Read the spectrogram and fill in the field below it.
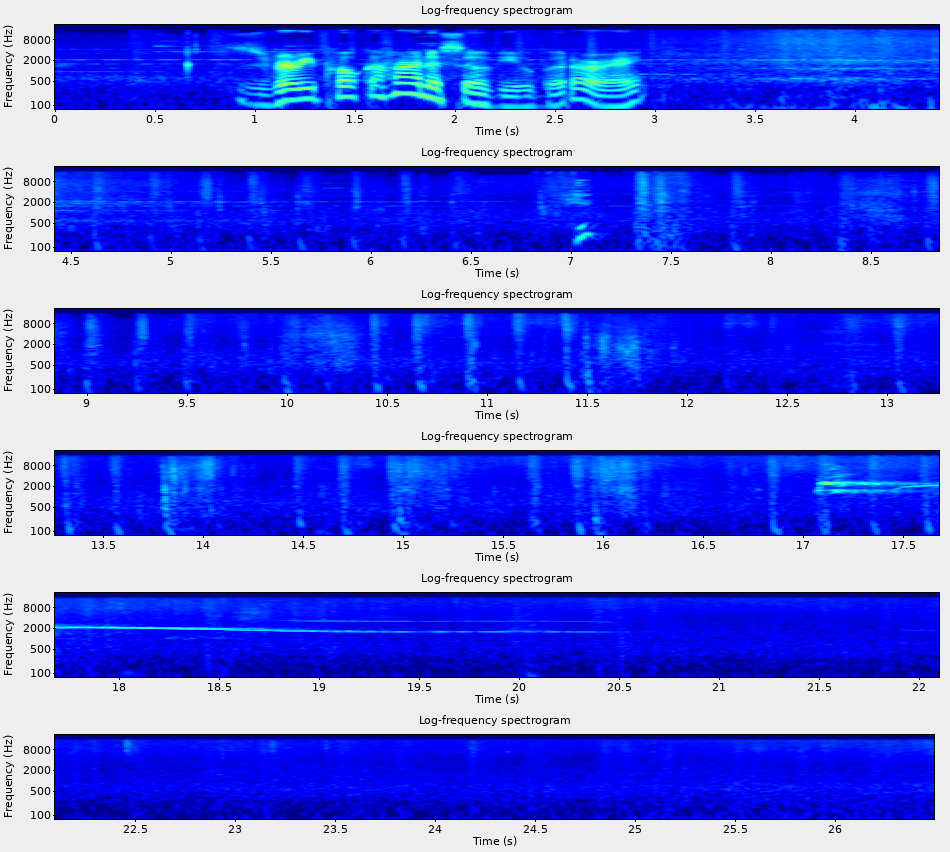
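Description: Footsteps run quickly over sand and through grass.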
